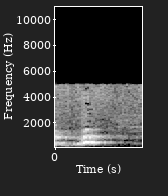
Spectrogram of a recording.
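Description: Dog barking as a radio drama sound effect in a 1950s police series, a short single bark-like yelp standing alone and fairly close.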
